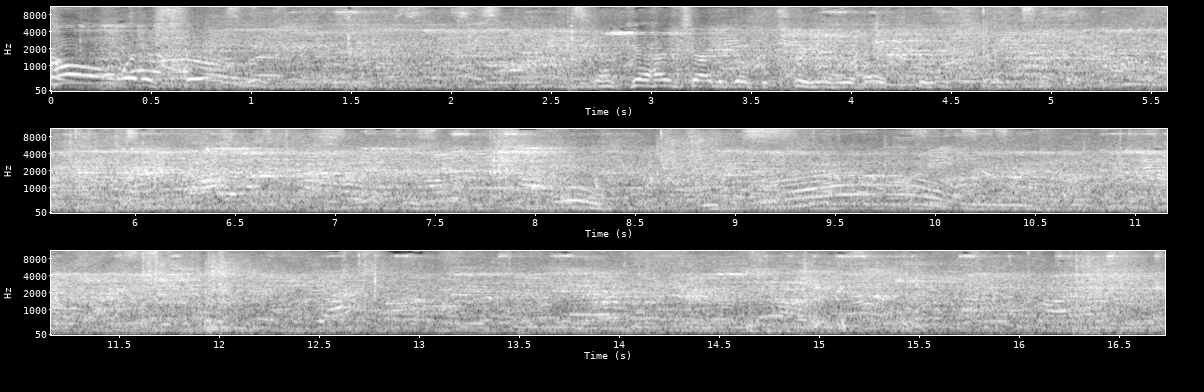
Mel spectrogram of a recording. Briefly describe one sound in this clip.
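Many young women shout and call out across a large echoing hall.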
